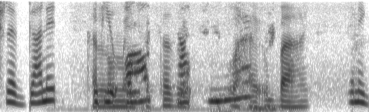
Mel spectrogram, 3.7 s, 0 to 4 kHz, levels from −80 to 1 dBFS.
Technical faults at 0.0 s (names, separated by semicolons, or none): none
